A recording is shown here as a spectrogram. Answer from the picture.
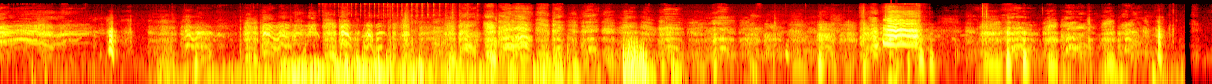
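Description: A boy laughing and giggling in short, breathy bursts, with a loud high-pitched squeal of laughter about nine seconds in. A low rumble runs under the middle part.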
